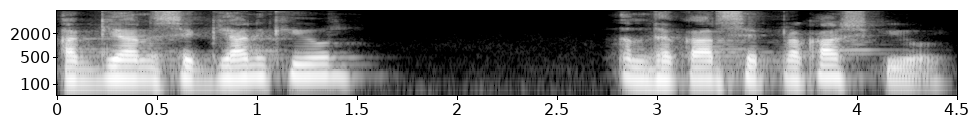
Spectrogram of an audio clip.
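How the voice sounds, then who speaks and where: A man with an Indian accent leading a guided meditation as a yoga guru, speaking in solemn, deliberate, measured phrases with pauses. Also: mid-range voice, fairly even intonation, gravelly, darkish tone.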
